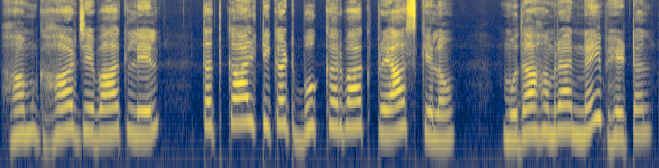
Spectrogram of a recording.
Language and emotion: Maithili, sad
